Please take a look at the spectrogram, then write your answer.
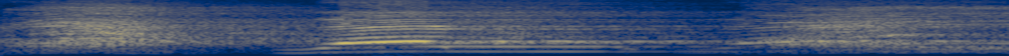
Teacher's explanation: লামে একটু করে আওয়াজ অল্প জারি তাওয়াসসুত হবে হ্যাঁ এই লামে অল্প আওয়াজ জারি বেশিও না এবার না দাল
